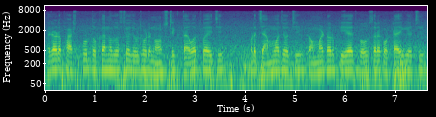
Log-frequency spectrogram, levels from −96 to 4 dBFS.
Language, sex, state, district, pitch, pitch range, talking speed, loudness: Odia, male, Odisha, Khordha, 120 Hz, 110-125 Hz, 180 wpm, -16 LUFS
